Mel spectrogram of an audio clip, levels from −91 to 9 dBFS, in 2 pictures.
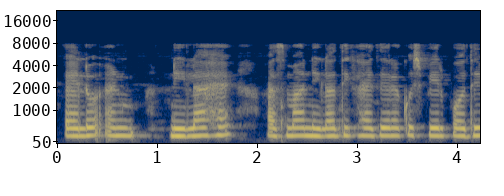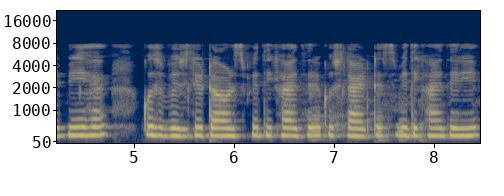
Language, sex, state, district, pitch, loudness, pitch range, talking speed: Hindi, female, Bihar, Patna, 235 Hz, -15 LUFS, 230-240 Hz, 215 wpm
